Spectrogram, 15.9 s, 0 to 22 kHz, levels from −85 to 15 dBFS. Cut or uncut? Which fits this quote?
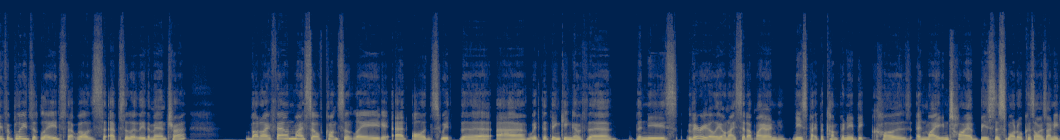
cut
